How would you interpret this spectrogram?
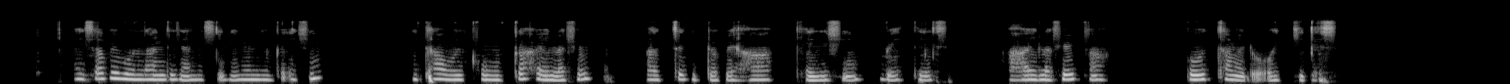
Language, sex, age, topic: Gamo, female, 18-24, agriculture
